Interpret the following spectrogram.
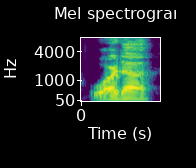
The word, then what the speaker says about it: Uarda: Spelling it out phonetically works. Uh, so Ward, thanks thanks for thanks for joining.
